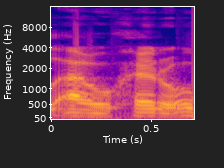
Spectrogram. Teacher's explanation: So it's spirantized, fricativized. It means the voiced velar plosive becomes voiced velar fricative intervocalically in Spanish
